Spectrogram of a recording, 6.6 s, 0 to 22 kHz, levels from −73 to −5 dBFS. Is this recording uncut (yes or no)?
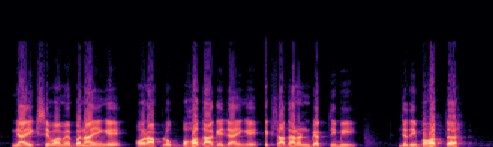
no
